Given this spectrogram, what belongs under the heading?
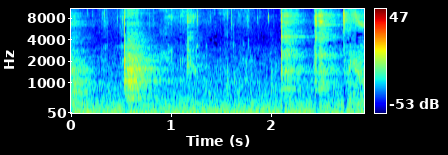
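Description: Muesli stirred in a bowl, with a handful of scattered clinks and scrapes, one near the start and a small cluster toward the end, fairly quiet and close.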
